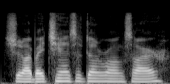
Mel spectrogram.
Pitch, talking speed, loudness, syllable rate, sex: 135 Hz, 280 wpm, -15 LUFS, 5.7 syllables/s, male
